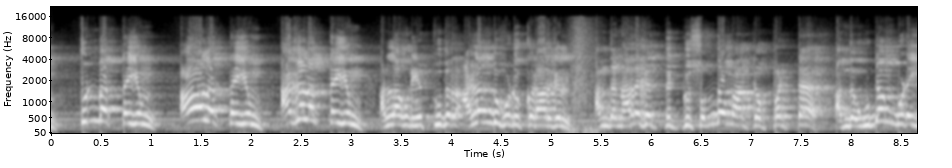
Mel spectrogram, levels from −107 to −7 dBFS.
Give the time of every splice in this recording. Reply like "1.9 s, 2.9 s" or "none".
5.3 s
